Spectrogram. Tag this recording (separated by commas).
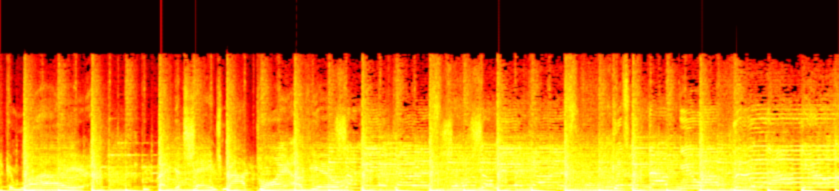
Music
